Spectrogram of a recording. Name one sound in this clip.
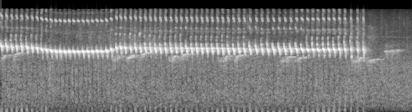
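A bird chatters rapidly with a harsh, fast, buzzing trill.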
